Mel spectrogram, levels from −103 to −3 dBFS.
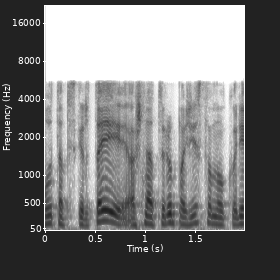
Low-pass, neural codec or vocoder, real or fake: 5.4 kHz; codec, 16 kHz, 4 kbps, X-Codec, HuBERT features, trained on general audio; fake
